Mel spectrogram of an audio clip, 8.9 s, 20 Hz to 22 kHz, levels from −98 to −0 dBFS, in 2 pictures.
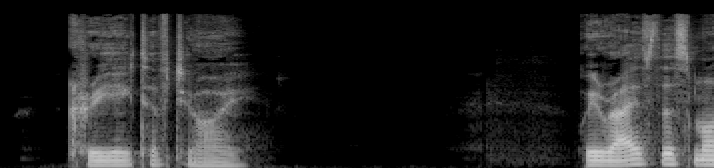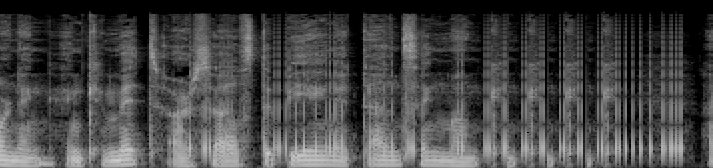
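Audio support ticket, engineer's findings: Train of clicks from 5.64 s, just after "this morning and commit", running to the end of the clip. Irregular ticking at about 18 per second, peaks well above the speech, audible in pauses too. Likely cause: interference from nearby equipment or a faulty connection or power supply injecting similar pulses.

CD stuck on one turn, 7.62 to 8.32 s. A 235 ms segment repeats three times, with a brief mute at each jump. This is fast, even stutter from the disc laser skipping back one track at a scratch.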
